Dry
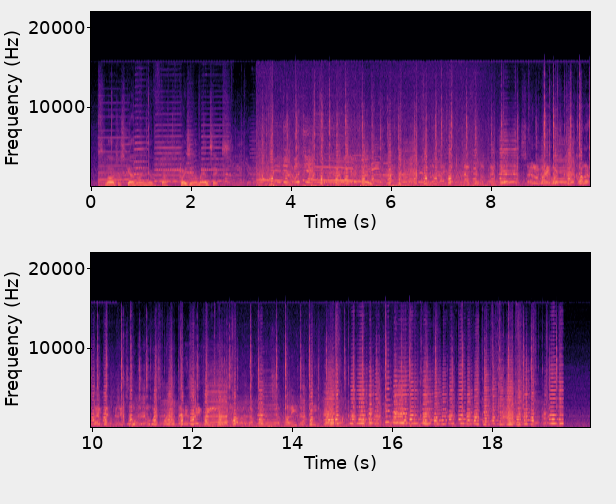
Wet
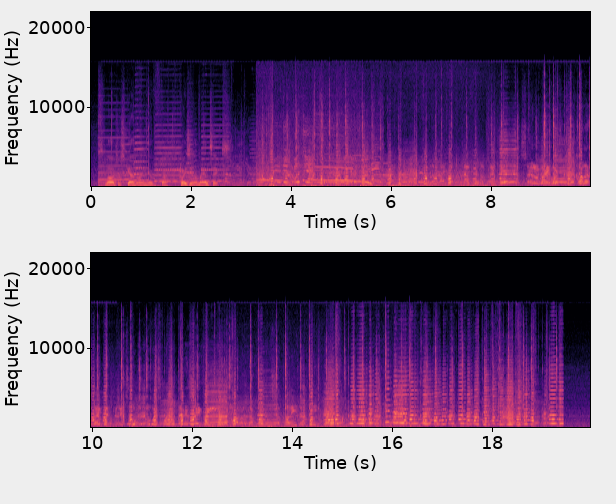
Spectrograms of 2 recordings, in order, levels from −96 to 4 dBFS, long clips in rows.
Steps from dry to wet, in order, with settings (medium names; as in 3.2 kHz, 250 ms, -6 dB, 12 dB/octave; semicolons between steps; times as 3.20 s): 5.86–7.91 s: peaking EQ 6.8 kHz -11 dB 1.6 oct; trim -4 dB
